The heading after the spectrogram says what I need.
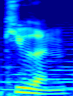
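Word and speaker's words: Cúchulainn: at this guy and his name is apparently pronounced ku ku ku kelan ku ku ku coolin and thank you for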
